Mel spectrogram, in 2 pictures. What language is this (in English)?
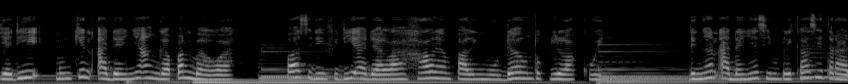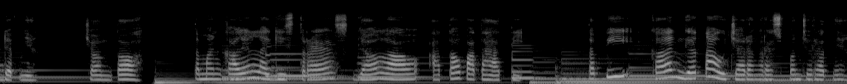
Indonesian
